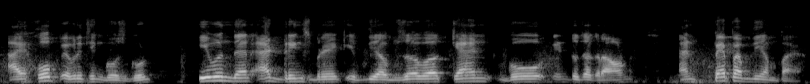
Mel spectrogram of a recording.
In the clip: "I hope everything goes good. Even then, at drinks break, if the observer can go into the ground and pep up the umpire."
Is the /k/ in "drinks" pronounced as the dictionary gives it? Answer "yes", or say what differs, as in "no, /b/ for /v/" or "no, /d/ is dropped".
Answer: yes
